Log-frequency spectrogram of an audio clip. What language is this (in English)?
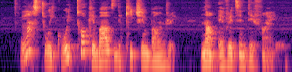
Nigerian Pidgin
